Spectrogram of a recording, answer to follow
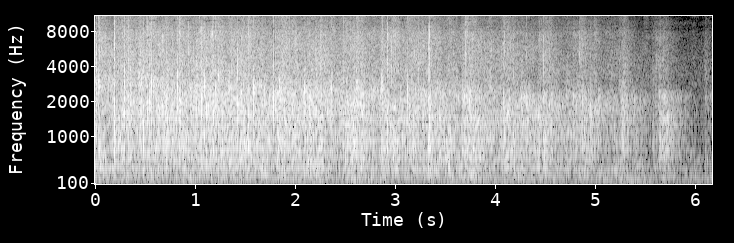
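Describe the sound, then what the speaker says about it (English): An audience at a university inaugural mathematics lecture bursts into sustained applause, a thick wash of many clapping hands holding strong for several seconds before tapering off toward the end. "Can we give a round of applause, please?"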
